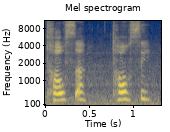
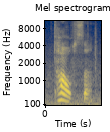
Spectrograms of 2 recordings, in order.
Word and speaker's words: Tulsi: Oh, speaking of which, I was posting some stuff with, I can't say her name, Tulsi. Tulsi. T-U-L-S-I. I memorized that. I think that's how you spell it.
